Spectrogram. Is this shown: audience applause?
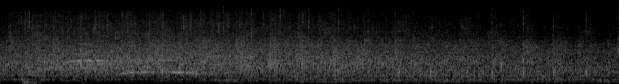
yes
